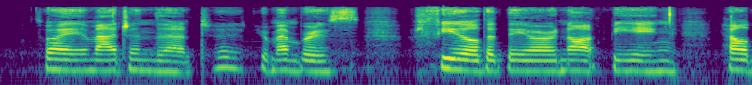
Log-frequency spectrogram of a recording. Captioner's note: speaking French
